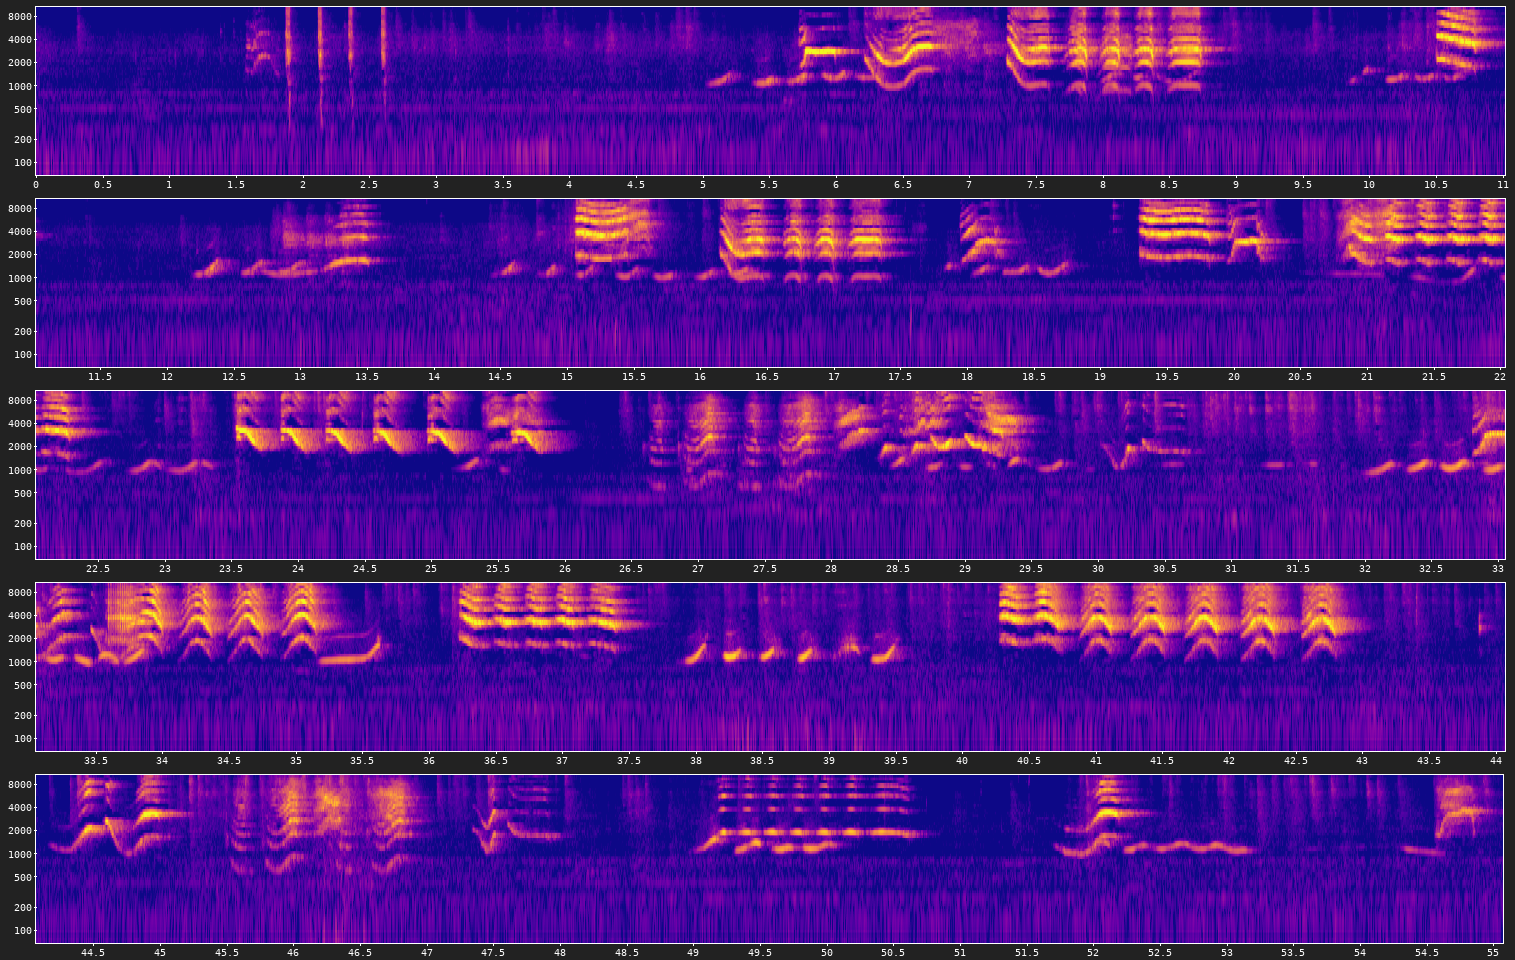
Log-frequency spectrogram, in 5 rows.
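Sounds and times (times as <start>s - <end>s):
pet birds whistling chirps: 10.2s - 11.1s, 49.1s - 50.8s, 51.8s - 53.0s, 54.3s - 55.0s.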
